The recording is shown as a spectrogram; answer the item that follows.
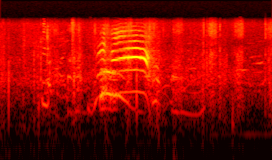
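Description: A single high-pitched, drawn-out vocal call lasting under a second, about halfway through, followed by a quieter, lower sound.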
